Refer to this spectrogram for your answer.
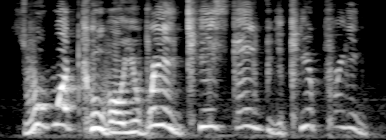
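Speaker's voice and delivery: high-pitched, incredulous outburst at the author; mock exasperated rant.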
